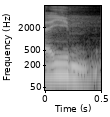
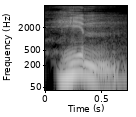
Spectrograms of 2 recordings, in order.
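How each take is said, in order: First: The h sound is weak and unclear. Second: The h sound is clear and audible. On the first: The speaker calls it wrong. "tidak dibaca him" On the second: The speaker calls it right. "H-nya harus jelas"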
